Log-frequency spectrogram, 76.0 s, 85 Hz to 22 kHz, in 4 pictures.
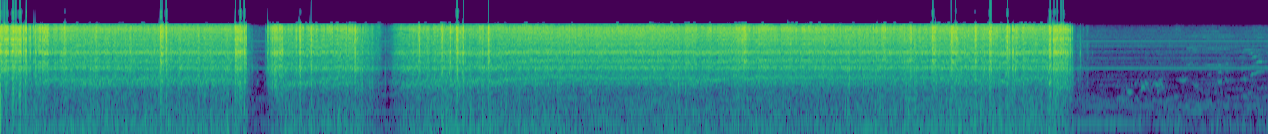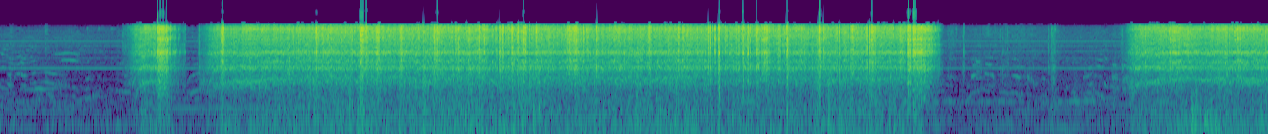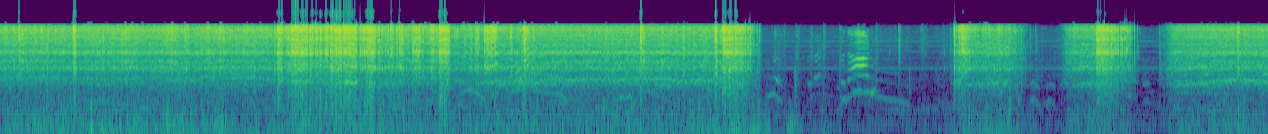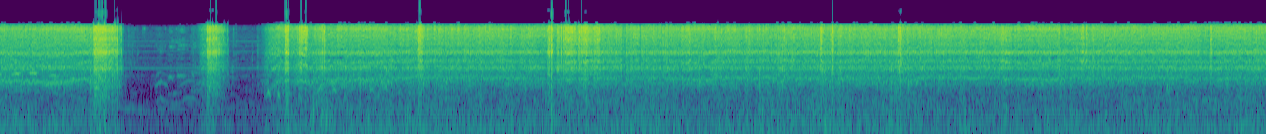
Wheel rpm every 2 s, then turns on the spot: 210, 150, 120, 190, 230, 230, 230, 180, 10, 0, 30, 180, 230, 230, 220, 220, 70, 20, 200, 230, 230, 220, 210, 190, 60, 0, 80, 60, 180, 60, 100, 220, 230, 230, 230, 230, 230, 230.
16-18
